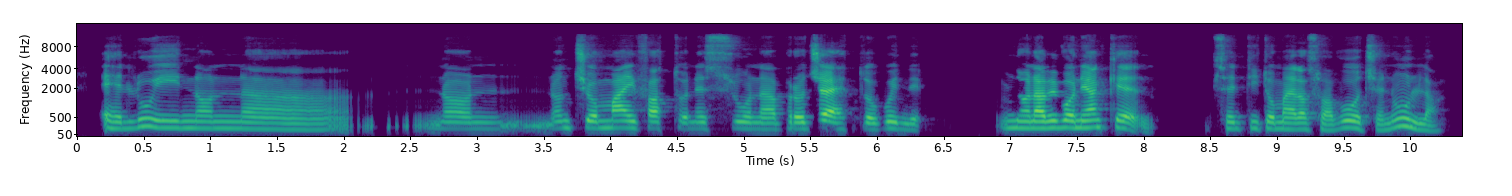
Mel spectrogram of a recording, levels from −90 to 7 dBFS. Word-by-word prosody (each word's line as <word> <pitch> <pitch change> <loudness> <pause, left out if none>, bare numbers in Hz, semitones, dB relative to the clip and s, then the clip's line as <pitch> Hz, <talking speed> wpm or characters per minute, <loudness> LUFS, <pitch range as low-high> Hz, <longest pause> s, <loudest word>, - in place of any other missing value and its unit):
e 180 -3 -1
lui 195 0 -2
non 185 -1 -5 1.5
non 170 +7 -7 0.2
non 190 -6 -8
ci - - +1
ho - - +4
mai 190 0 +3
fatto 180 -1 -1
nessuna 170 -1 -4
progetto, 170 -1 +4
quindi 165 -5 -3 0.6
non 190 -1 -1
avevo 195 +2 +7
neanche 205 - +2 0.4
sentito 175 0 -4
mai 165 -1 +2
la 160 - +3
sua 155 -3 -4
voce, 180 -3 -2
nulla. 165 - -2
180 Hz, 120 wpm, -24 LUFS, 170-190 Hz, 1.5 s, avevo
